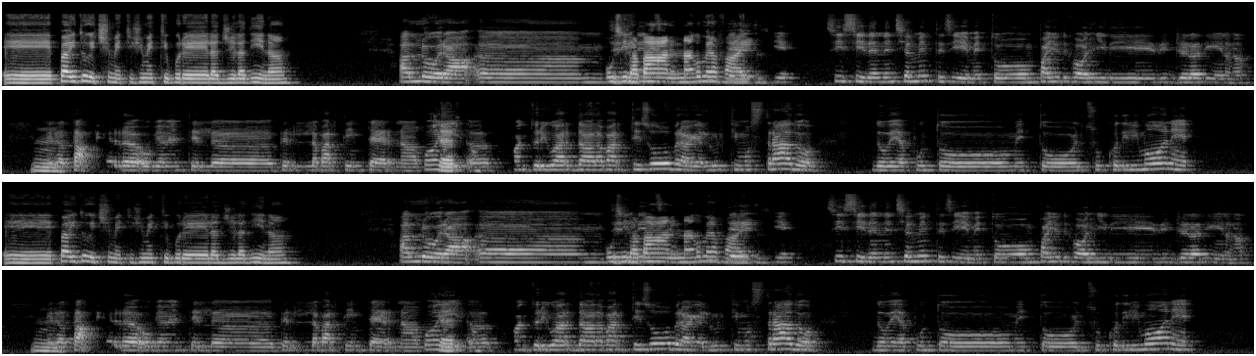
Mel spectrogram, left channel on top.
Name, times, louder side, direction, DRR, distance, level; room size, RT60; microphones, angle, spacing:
voice 1, 0.0-2.9 6.0-7.6 12.8-13.1 16.9-17.3, left 5 dB, 50° left, 0.4 m, -22 dB
voice 2, 4.0-6.6 7.0-7.8 8.3-12.5 13.0-20.7 21.2-24.4, left 2 dB, 75° left, 1.5 m, -28 dB
9.6 x 4.3 x 4.3 m
head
